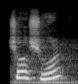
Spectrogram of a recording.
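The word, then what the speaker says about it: শ্বশুর: বর্ণের উচ্চারণে স্বতন্ত্র আছে শব্দের আদিতে ব ফলার উচ্চারণ হয় না যেমন তক শশুর স্বাধীন শব্দের মধ্যে বা শেষে বফলা যুক্ত হলে সেই ব্যঞ্জনে দ্বিতীয় উচ্চারণ হয়।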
